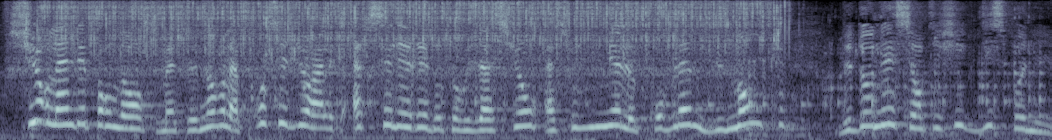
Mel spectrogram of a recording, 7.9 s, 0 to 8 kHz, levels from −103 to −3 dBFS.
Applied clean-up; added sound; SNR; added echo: none; Sink (filling or washing) / Water tap, faucet / Splash, splatter; 6 dB; reverberation time 0.5 s.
